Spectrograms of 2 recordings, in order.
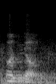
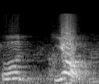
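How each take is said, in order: First: The 'd' is doubled with no 'y' sound. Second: A 'y' sound follows the 'd'. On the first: This is how people normally say it. The speaker calls it right. "বলি উদ্যোগ" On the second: This follows the written spelling. The speaker calls it wrong. "লিখি উদ্যোগ"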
